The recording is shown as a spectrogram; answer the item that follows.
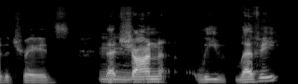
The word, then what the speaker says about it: Levy: leaked out through the trades that Sean Le Levy how do you pronounce that one Levi Levy no Lev yep Sean Levy yep you know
